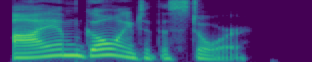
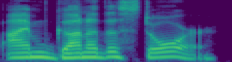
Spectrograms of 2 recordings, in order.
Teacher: The going to collapses into gonna. This is incredibly common.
